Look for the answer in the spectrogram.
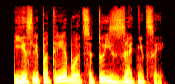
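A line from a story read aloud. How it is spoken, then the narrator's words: Cheered-up snort. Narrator (Russian): Рязана хмыкнул и приободрился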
